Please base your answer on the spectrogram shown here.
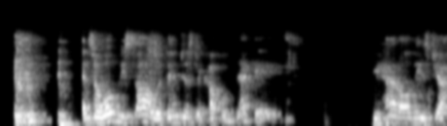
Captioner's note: cough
